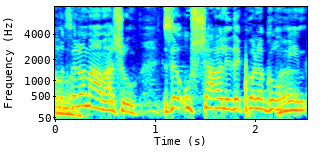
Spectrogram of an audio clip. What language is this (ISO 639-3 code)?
heb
